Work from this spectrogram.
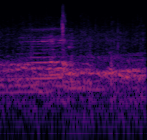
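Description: Laying hens housed in a tunnel in winter, a dense chorus of clucking and soft warbling calls from many birds at once, close and steady for about a second.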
